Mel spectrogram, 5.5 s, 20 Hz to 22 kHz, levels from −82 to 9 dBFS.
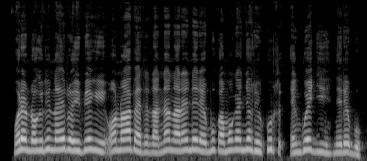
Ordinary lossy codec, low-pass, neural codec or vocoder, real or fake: none; none; none; real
